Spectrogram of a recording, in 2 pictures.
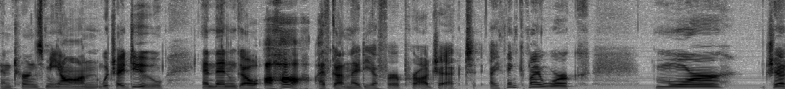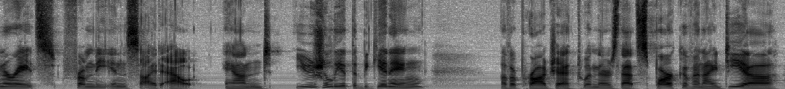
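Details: Adult woman speaking; ordinary speech.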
